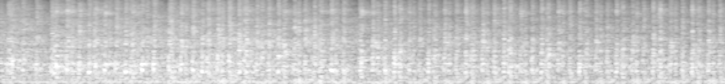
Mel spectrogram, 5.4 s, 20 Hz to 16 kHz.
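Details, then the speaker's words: LS-swapped Chevrolet S10 with professional tune, fuel pressure 57–60 psi, open exhaust before Hooker exhaust install: loud raspy idle with uneven lumpy beat; starts and idles but won't rev or pull; O2 sensors suspected. "It still just doesn't want to run. It'll start up, it'll idle, but it doesn't want to rev up."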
